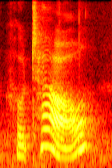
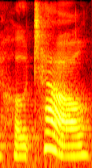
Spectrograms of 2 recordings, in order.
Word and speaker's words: hotel: That's because in hotel, we're stressing on the tell syllable. So, it functions just like the word tell. It's like a t at the start of a word because this syllable is unstressed. So the important part of the word is tell. You can try it by saying tell. Hotel.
